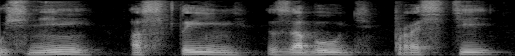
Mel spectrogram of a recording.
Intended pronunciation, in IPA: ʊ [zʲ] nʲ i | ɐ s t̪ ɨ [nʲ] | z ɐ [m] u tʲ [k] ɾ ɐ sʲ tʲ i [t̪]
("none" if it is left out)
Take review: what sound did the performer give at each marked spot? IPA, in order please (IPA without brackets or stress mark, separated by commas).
sʲ, nʲ, b, p, none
